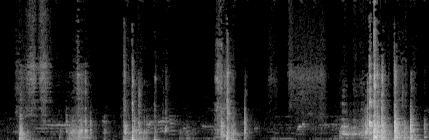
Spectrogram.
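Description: Metal clunks and scrapes from a propeller shaft being handled and fitted under a vehicle during a center-bearing replacement, in about five bursts. The loudest and longest burst comes near the end.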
